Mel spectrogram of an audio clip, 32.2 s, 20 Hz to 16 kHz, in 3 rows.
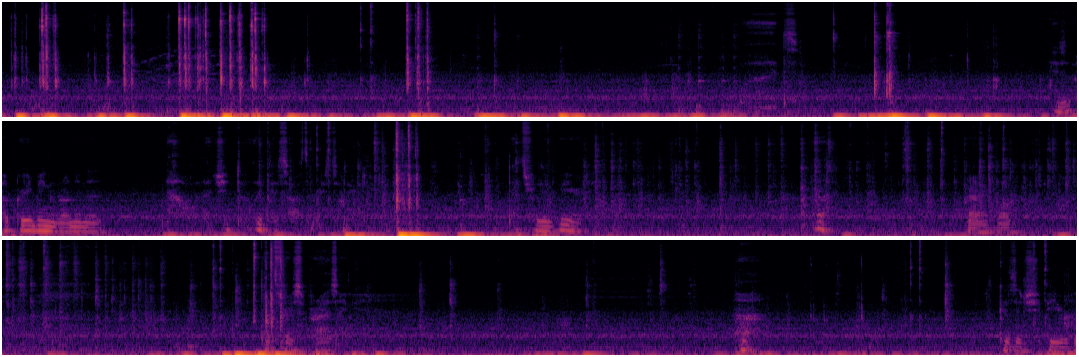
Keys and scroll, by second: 0.6 ctrl+v, 1.4 Home, 1.7-3.0 typing, 4.3 Return, 4.6-5.3 typing, 14.9 Return, 15.0 Return, 24.4 shift+Return.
